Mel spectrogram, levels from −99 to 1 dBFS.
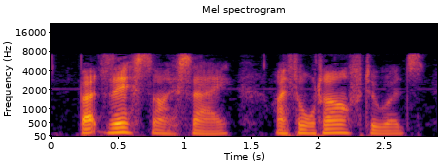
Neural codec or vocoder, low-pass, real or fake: none; 7.2 kHz; real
